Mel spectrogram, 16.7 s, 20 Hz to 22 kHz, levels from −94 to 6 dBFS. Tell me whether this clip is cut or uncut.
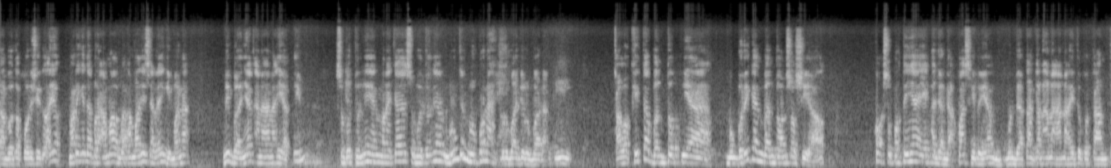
uncut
